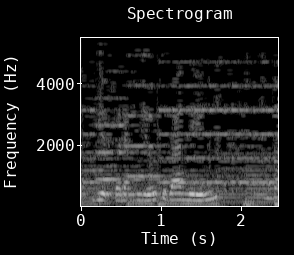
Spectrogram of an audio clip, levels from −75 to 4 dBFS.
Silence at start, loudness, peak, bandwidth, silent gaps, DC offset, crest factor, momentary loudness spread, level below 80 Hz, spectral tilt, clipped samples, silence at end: 0 s; -25 LUFS; -10 dBFS; 5.4 kHz; none; under 0.1%; 14 dB; 11 LU; -44 dBFS; -7.5 dB/octave; under 0.1%; 0 s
